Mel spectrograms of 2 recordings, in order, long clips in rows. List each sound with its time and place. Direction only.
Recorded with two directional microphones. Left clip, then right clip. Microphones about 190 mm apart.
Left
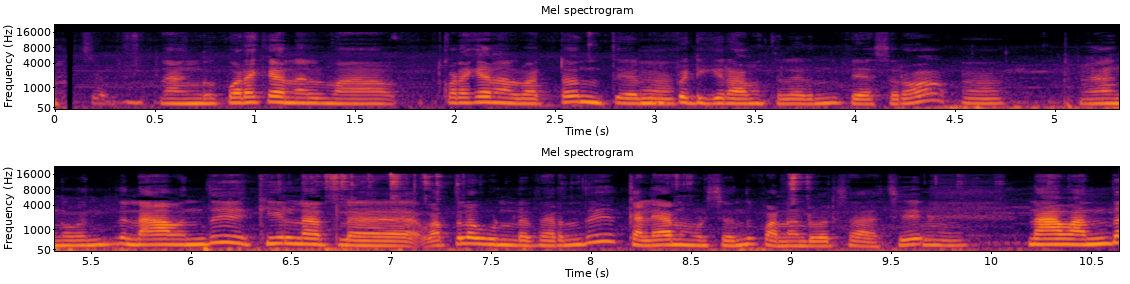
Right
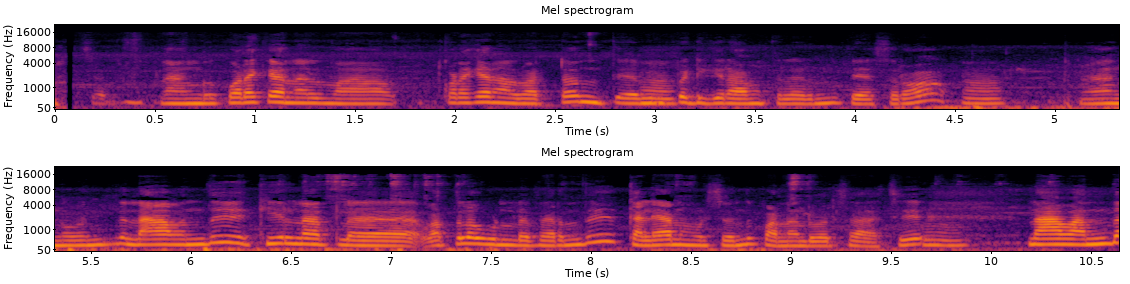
0.5 s speech: 5° left (ahead or behind)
